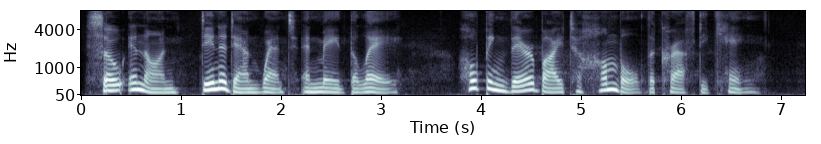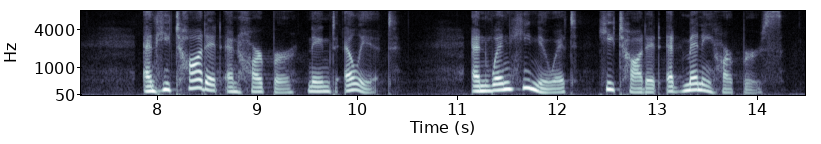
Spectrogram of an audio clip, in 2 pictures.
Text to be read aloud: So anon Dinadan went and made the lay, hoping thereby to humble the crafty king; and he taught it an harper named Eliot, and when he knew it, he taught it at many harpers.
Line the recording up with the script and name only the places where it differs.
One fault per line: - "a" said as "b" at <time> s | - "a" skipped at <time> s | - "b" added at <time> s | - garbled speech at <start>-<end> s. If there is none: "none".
none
